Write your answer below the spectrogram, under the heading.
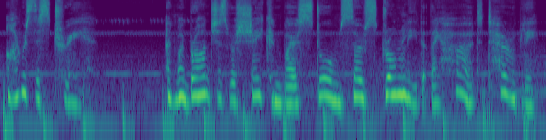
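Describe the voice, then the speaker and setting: Earnest, measured young woman game actress, mid-pitched. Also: a little mellow, slight background noise, natural voice. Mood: awed, hushed.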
